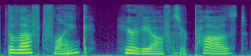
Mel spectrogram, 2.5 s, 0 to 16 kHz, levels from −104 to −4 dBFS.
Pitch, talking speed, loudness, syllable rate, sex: 180 Hz, 165 wpm, -20 LUFS, 5.2 syllables/s, female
